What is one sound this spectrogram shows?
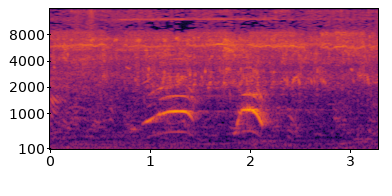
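A man shouts a loud command outdoors.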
